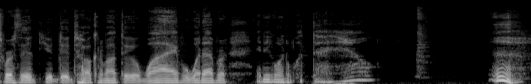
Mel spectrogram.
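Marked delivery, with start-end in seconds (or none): 2.9-5.2 baffled aside. Retold or imitated. Ex talks about their spouse.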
